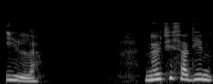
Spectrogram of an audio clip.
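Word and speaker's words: ils: so you would say ill notice I didn't pronounce the S I didn't say or El no it's El normally a final s is never pronounced the reason I pronounced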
